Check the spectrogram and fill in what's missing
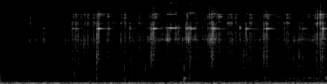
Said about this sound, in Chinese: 摇动屁股的时候，尾巴上的铃铛就会晃来晃去的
